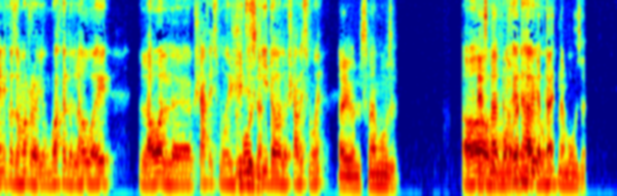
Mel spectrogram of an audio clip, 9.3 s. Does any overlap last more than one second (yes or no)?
yes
